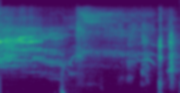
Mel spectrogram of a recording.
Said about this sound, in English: Can we get a couple Wilhelm screams for our dudes? You want me to do a Wilhelm scream?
